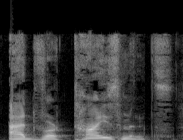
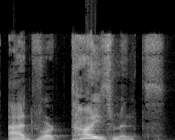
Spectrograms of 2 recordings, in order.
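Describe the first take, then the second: The two takes are said the same way.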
